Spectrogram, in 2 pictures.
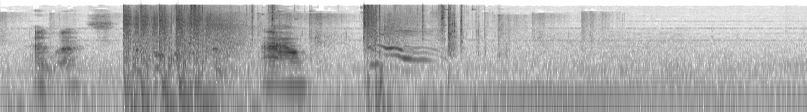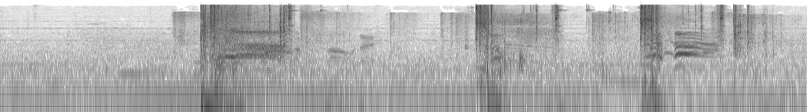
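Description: Gunshots crack sharply several times, with a short echo.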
